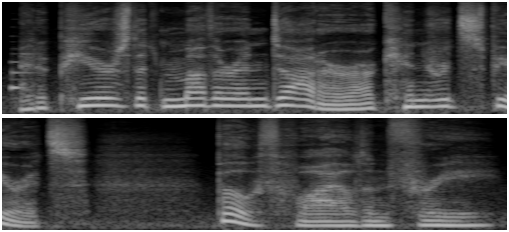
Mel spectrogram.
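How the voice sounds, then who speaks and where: A man playing a calm, dry, scholarly young man in a video game, with understated, formal delivery. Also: on the high side, a little slow, slight background noise. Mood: serene.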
